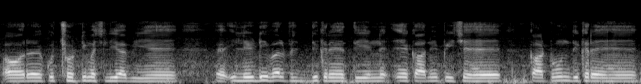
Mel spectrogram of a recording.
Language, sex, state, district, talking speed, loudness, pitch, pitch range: Hindi, male, Uttarakhand, Uttarkashi, 195 wpm, -13 LUFS, 160 Hz, 150-170 Hz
